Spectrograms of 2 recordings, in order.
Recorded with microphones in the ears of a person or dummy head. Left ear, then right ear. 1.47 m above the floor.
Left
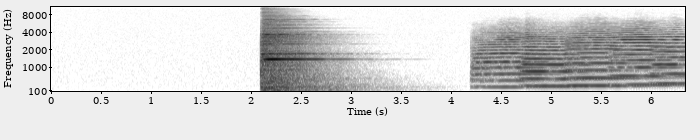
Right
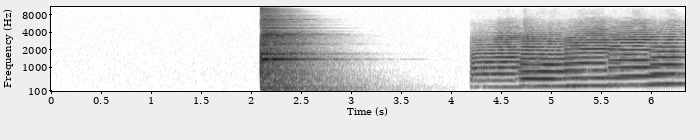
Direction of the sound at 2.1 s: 55° right (ahead or behind).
